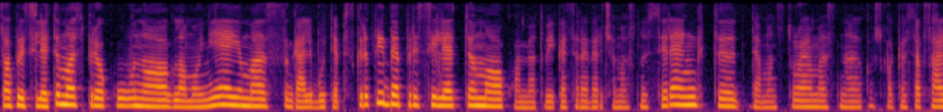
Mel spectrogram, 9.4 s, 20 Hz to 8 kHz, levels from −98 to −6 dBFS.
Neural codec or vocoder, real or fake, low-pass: none; real; 7.2 kHz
